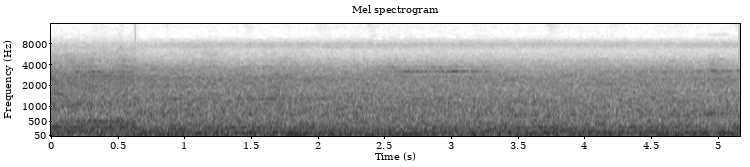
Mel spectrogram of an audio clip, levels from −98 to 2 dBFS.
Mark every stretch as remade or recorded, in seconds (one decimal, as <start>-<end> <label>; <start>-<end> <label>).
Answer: 0.0-1.5 recorded; 1.5-4.6 remade; 4.6-5.2 recorded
